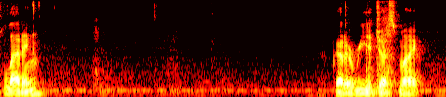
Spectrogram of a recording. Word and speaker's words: leading: Likewise, we can adjust not only the space between letters, but we can also adjust something called leading, often mispronounced as leading, but it's leading.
